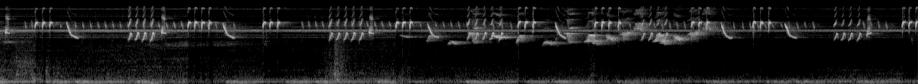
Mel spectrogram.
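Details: Training song of a konin for stirring up other songbirds: quick clusters of sharp high chirps alternate with bent whistled notes, building to a tangled rapid warble midway, with faint low pulsing beneath.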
